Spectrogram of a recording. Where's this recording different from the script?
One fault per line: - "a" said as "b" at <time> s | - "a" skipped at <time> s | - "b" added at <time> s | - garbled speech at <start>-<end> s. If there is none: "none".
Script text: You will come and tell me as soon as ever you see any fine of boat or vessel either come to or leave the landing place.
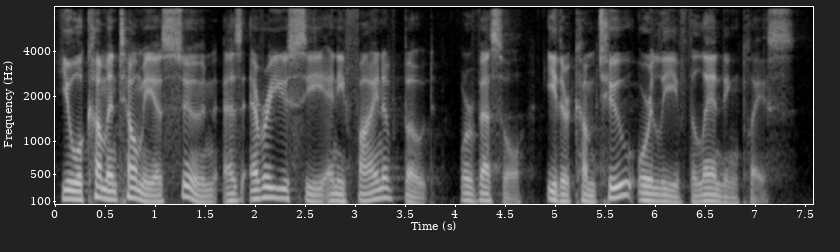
none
